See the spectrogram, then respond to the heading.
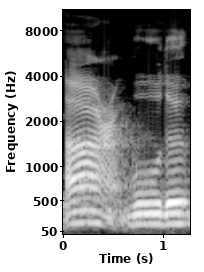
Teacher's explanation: آخر میں دال کو قلقلہ کریں گے، أعبد · وَلَا أَنتُمْ عَابِدُونَ ما کو لمبا کریں گے، مد ہے، ما أعبد، آخر میں دال کو قلقلہ کریں گے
